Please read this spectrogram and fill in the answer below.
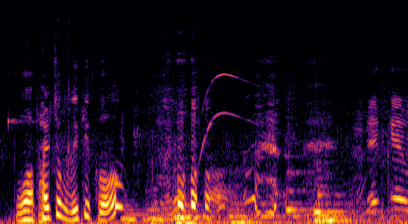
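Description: A big cat's roar, wavering in pitch for about a second, likely a sound effect laid over a large jaguar-like paw print. About two seconds in comes a short whistle that rises sharply and then falls.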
